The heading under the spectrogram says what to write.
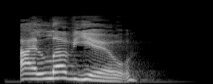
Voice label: Fem Love You Strng, Woman says I Love You in a strong voice.; Talking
